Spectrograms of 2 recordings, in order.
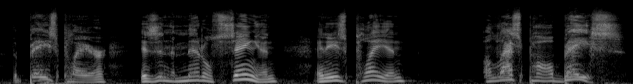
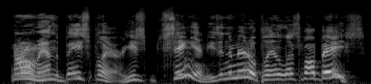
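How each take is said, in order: First: Imitating excited buddy. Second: Very high-pitched, pressing insistence; imitating insistent buddy. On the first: Buddy leaning over to report on the band, imitated excitement. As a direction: play the buddy passing on an amazing sight. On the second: Buddy correcting his doubting friend, imitated insistence. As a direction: play the buddy refusing to be doubted.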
